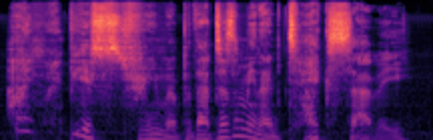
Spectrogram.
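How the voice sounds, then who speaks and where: A man plays an unhinged British male livestreamer with an obsessive streak. His pitch sits in the middle and leaps around wildly. He addresses his viewers with bratty, theatrical defensiveness, stumbling over his words as in an audio drama. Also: wildly swooping pitch, a little fast, husky. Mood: flippant, defensive.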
